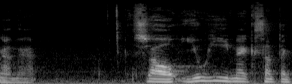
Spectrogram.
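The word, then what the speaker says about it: u-he: There's a company called Yuhi. At least that's how I pronounce it. It's a U, a hyphen, and then a H E. He. Like a capital U and then a little he. I call it Yuhi.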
